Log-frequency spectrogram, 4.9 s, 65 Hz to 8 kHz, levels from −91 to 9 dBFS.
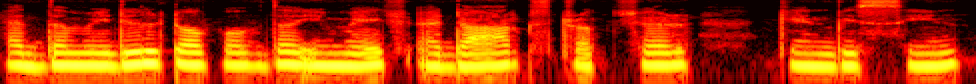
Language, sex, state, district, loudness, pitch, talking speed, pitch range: English, female, Arunachal Pradesh, Lower Dibang Valley, -16 LUFS, 195 Hz, 160 wpm, 190-205 Hz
